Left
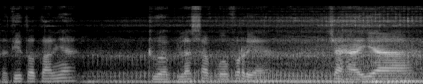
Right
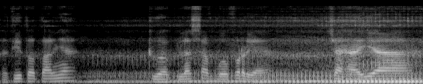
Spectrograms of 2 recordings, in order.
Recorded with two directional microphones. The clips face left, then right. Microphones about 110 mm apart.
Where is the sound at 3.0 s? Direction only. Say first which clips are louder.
Right 7 dB; 45° right (ahead or behind).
